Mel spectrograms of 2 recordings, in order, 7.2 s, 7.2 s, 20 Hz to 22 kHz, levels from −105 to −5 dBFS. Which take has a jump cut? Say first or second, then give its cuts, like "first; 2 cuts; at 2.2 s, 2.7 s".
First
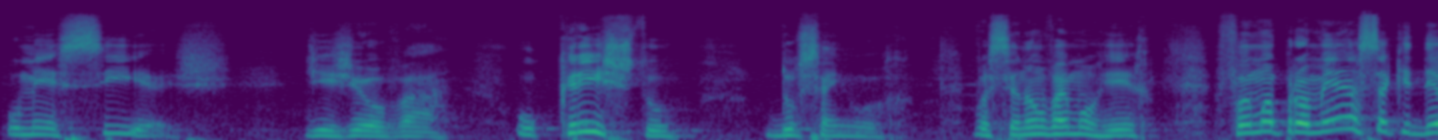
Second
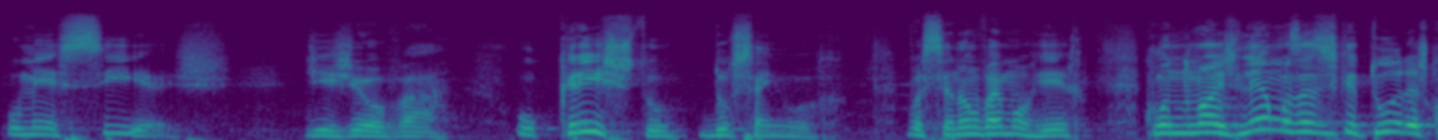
second; 2 cuts; at 3.4 s, 5.7 s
